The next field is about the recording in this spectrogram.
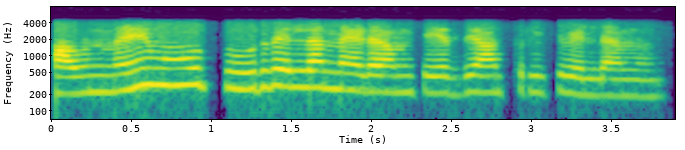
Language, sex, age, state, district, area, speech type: Telugu, female, 18-30, Andhra Pradesh, Vizianagaram, rural, conversation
